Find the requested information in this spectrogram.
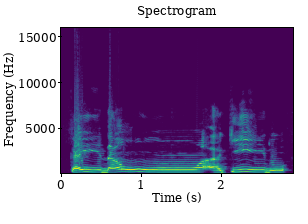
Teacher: اچھا, قیدہ اس صورت میں پڑھیں گے جبکہ یہاں پر آیت کریں گے, اور اگر آیت نہیں کرتے ہیں تو پھر دال کو واو میں ملا کر کے پڑھیں گے اور ساتھ میں غنہ بھی کریں گے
